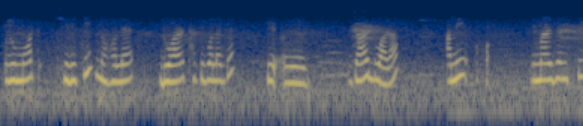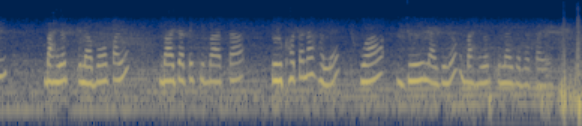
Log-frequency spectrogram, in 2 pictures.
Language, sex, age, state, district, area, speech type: Assamese, female, 18-30, Assam, Kamrup Metropolitan, urban, spontaneous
